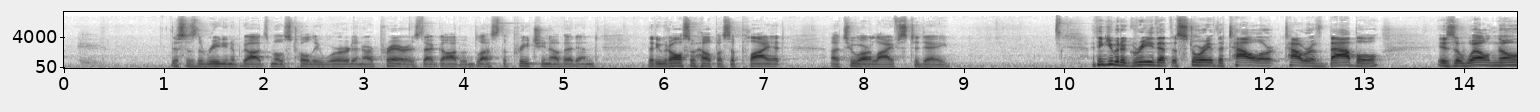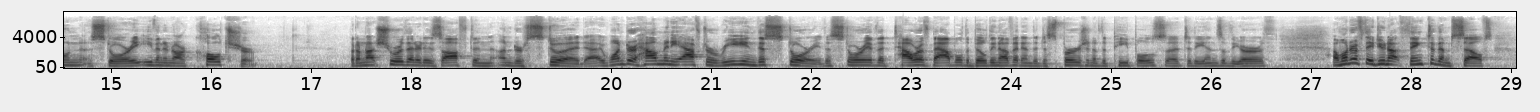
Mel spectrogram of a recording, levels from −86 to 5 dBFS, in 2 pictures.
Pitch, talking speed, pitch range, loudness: 140 Hz, 220 wpm, 120-160 Hz, -19 LUFS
